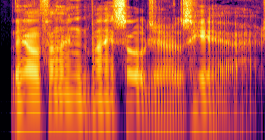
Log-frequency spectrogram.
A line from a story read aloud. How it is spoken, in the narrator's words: she drawled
